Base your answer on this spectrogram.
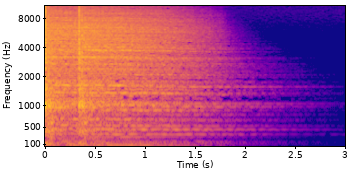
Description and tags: Crime and Chaos
Dun-dun! A meager attempt at re-creating a sound design popularized in Law and Order and parodied in Adventure Time, Community and probably others.
Used Delay, Paulstretch, Pitch shift and Reverb effects. Edited with Audacity.
Plaintext:
HTML:
bang, cinematic, climactic, climax, decision, discovery, echo, epic, gravel, hammer, hit, judge, judgement, law-and-order, revelation, scene-change, screen-fade, tension, transition, wood, wooden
